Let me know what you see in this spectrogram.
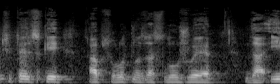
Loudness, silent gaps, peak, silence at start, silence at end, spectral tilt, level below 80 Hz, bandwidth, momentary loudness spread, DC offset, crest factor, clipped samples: -25 LUFS; none; -6 dBFS; 0 s; 0 s; -4 dB/octave; -62 dBFS; 15.5 kHz; 6 LU; under 0.1%; 20 dB; under 0.1%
